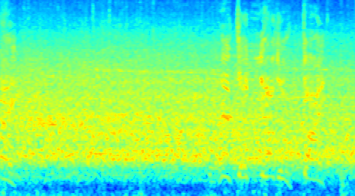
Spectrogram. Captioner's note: crowd cheering continues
